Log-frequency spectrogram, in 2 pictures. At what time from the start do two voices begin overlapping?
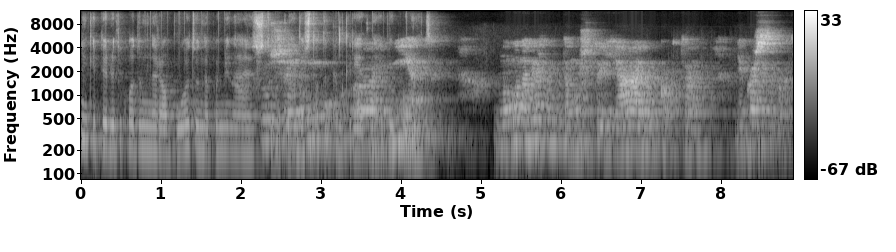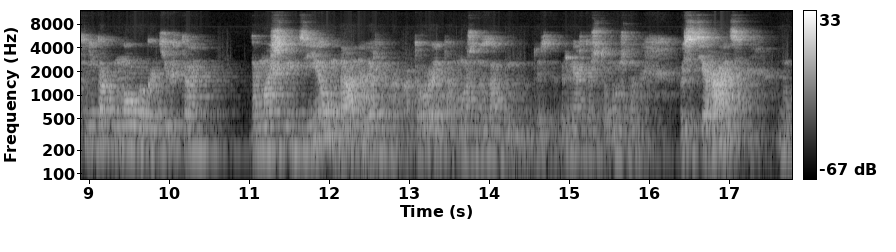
1.9 s

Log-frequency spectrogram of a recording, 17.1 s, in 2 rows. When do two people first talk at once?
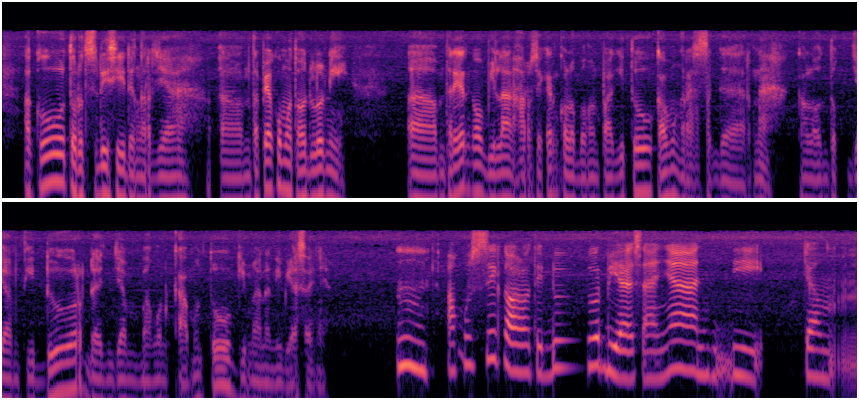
none

